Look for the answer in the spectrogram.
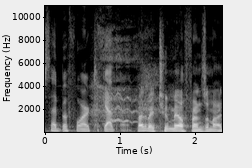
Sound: laughing

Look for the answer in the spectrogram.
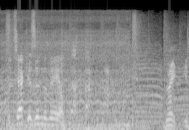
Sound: laughter

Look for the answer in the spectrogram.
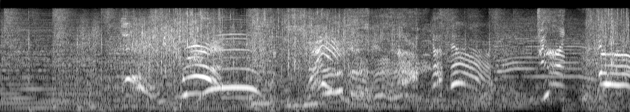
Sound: cheering

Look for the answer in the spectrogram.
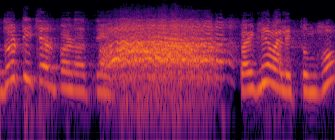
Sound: laughing

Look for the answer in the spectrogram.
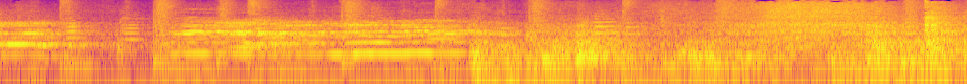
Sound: in-video Shouting

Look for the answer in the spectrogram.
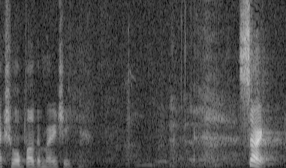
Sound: laughter

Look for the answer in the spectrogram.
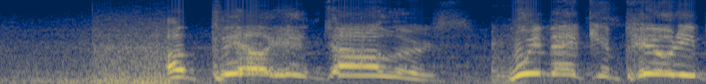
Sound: screams

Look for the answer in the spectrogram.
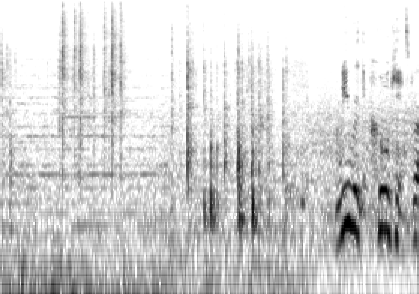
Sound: gun controller clicking

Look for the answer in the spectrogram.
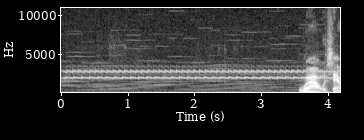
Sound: technology warbling

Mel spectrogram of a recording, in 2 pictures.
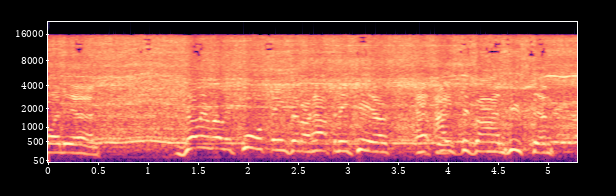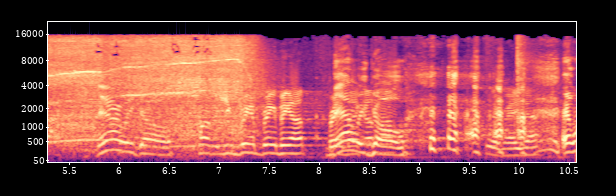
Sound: laughter

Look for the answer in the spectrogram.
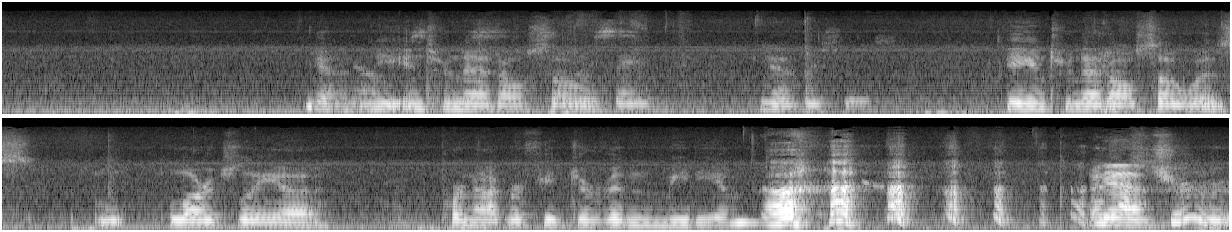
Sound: laughter

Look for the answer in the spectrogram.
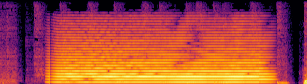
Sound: horn honks

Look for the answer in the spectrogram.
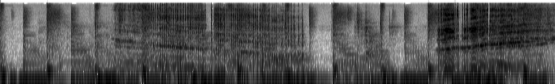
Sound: stretching noise

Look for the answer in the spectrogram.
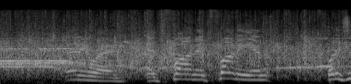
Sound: cheers and applause

